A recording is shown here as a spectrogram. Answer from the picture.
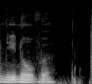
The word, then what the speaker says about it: Ninove: Omloop Het Nieuwsblad Gent nach Ninove. Oder so ähnlich ausgesprochen? – Ja, Ninove.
